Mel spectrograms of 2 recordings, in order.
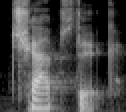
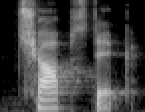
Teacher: Chapstick used the short ah sound like black cat, chapstick. And chopstick used the short ah like hot and stop, chopstick.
